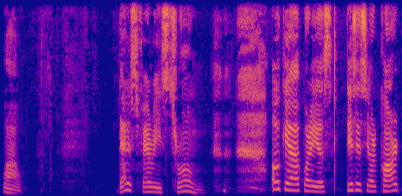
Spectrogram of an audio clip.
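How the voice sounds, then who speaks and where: Woman, tarot reader, casual reading to camera, unhurried pace, dry close sound, encouraging, repetitive phrasing. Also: medium pitch, a bit bright, no room sound. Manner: encouraging, repeats phrases, many "you know" fillers.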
